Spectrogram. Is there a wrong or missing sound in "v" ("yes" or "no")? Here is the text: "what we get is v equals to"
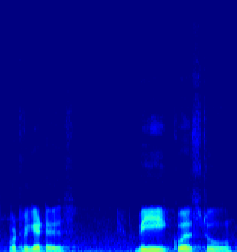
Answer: yes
